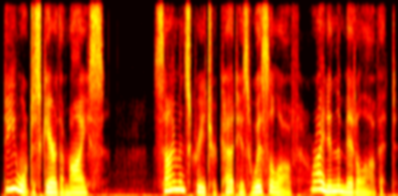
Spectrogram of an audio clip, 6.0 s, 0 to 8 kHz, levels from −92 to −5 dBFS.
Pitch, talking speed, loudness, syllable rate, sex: 215 Hz, 190 wpm, -16 LUFS, 4.8 syllables/s, female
